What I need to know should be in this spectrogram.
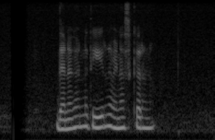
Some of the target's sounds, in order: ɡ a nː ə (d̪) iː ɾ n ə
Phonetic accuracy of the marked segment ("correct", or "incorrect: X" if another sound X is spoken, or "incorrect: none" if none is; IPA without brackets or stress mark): incorrect: t̪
